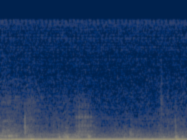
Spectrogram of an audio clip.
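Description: Quiet room tone: a steady low electrical hum, with a few faint small ticks.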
